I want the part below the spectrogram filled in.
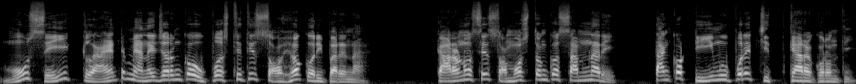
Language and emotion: Odia, disgusted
